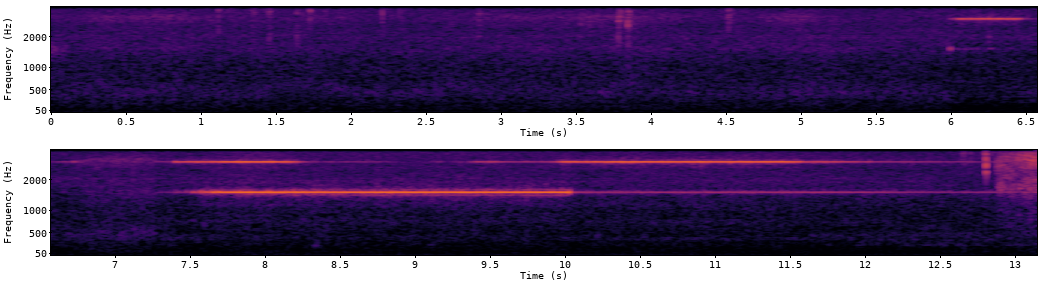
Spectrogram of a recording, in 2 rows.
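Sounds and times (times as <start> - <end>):
store security alarm blaring with a piercing electronic tone: 6.0 - 13.0.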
